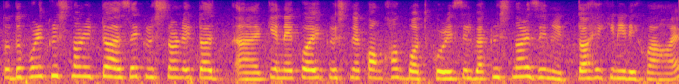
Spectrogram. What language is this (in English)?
Assamese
